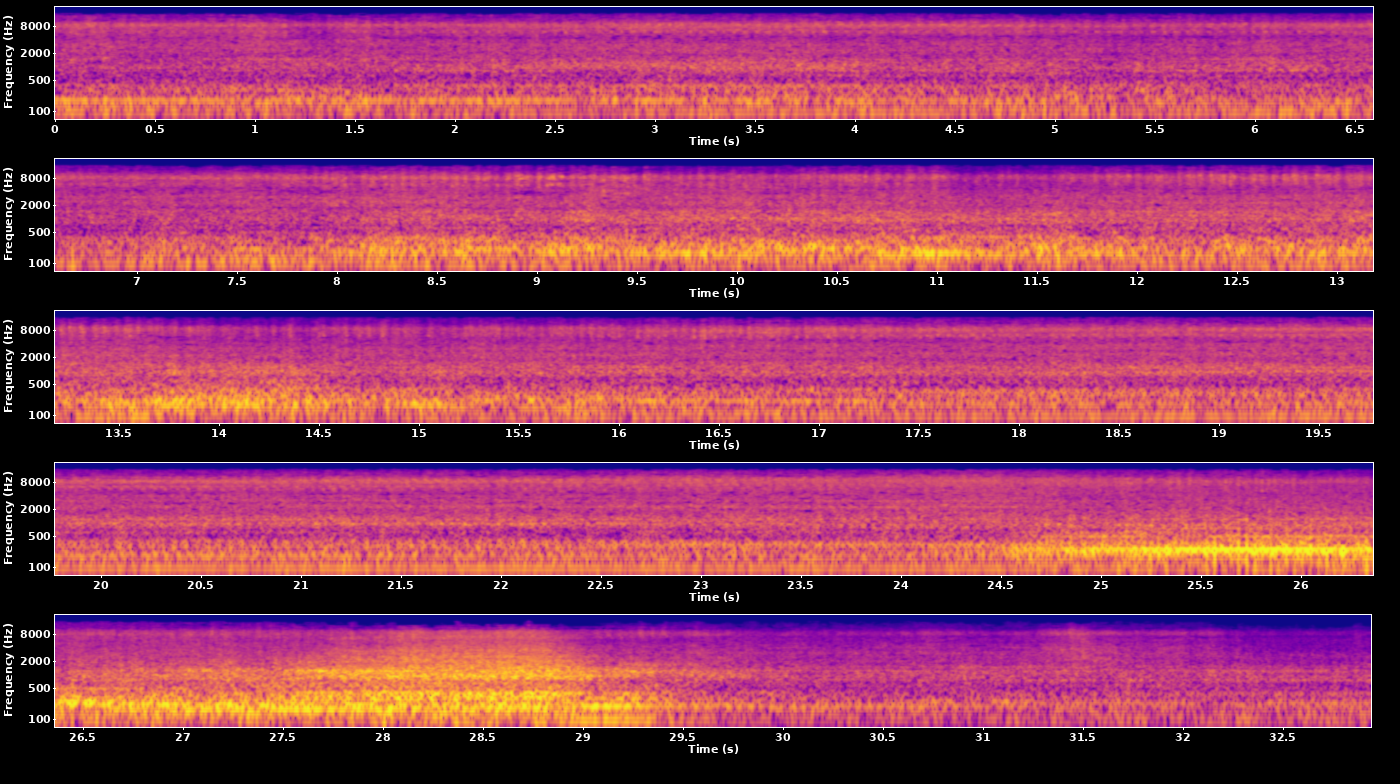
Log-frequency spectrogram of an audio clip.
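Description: CNC wood lathe running, its motors humming under a steady hiss as the spinning wooden workpiece is turned and sanded by rotating abrasive brush heads. The sound grows louder for a few seconds near the end, then drops back suddenly.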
